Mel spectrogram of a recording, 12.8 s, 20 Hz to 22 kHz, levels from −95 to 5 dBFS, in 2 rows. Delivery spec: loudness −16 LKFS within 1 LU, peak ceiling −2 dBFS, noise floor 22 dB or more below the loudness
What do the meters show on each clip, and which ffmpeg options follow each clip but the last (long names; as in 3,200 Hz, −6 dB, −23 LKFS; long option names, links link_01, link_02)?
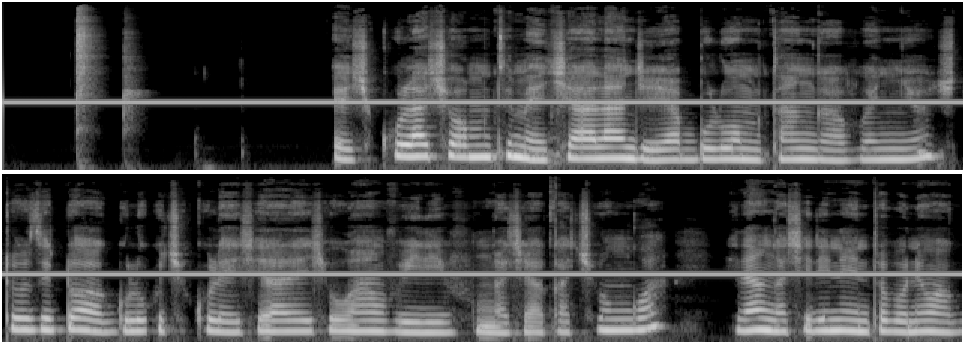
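interfering tone 2,200 Hz; level of the tone −25 dBFS; integrated loudness −21.0 LKFS; sample peak −5.5 dBFS; target loudness −16.0 LKFS
→ -af "bandreject=frequency=2200:width=30"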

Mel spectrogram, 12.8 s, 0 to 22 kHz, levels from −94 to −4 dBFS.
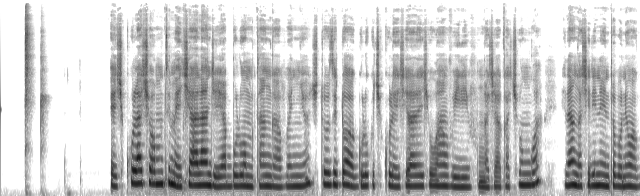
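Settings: interfering tone none found; integrated loudness −22.0 LKFS; sample peak −6.5 dBFS; target loudness −16.0 LKFS
→ -af "volume=6dB,alimiter=limit=-2dB:level=0:latency=1"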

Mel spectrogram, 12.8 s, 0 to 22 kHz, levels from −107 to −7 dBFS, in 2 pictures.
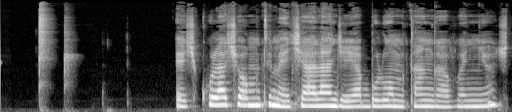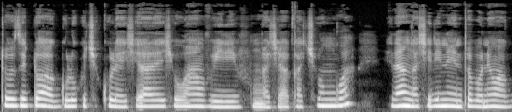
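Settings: integrated loudness −16.0 LKFS; sample peak −2.0 dBFS; background noise floor −72 dBFS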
